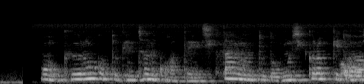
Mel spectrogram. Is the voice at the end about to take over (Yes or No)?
Yes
